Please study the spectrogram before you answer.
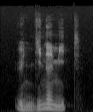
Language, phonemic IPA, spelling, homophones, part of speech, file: French, /di.na.mit/, dynamite, dynamitent / dynamites, verb, Fr-dynamite.ogg
- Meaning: inflection of dynamiter: 1. first/third-person singular present indicative/subjunctive 2. second-person singular imperative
